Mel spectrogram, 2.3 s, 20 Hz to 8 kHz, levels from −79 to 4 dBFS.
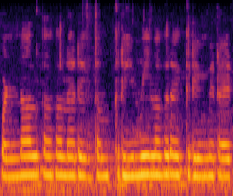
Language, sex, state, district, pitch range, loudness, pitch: Hindi, female, Uttar Pradesh, Hamirpur, 240-255 Hz, -13 LUFS, 245 Hz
